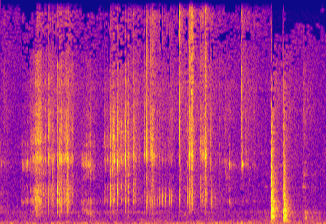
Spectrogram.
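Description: Knife blade shaving curls off a maple stick: a few short scraping strokes through the wood, then two sharp clicks about three and a half seconds in.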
